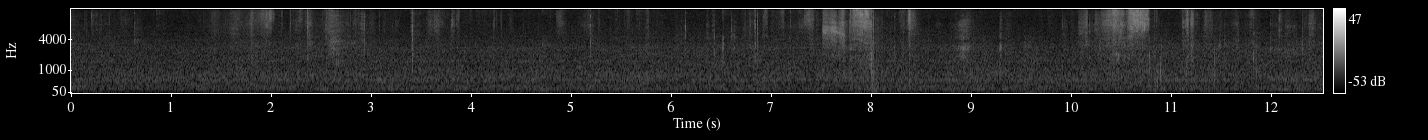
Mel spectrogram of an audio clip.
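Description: Stiff paper cards rustle and slide against each other.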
